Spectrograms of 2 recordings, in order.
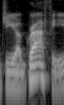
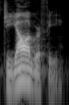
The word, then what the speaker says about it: geography: stress syllable geography geography it's the second one right ography it's not geography or geography or geography it's geography let's go on to tablet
